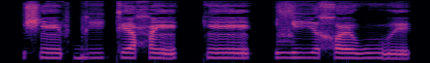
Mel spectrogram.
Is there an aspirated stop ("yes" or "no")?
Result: no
